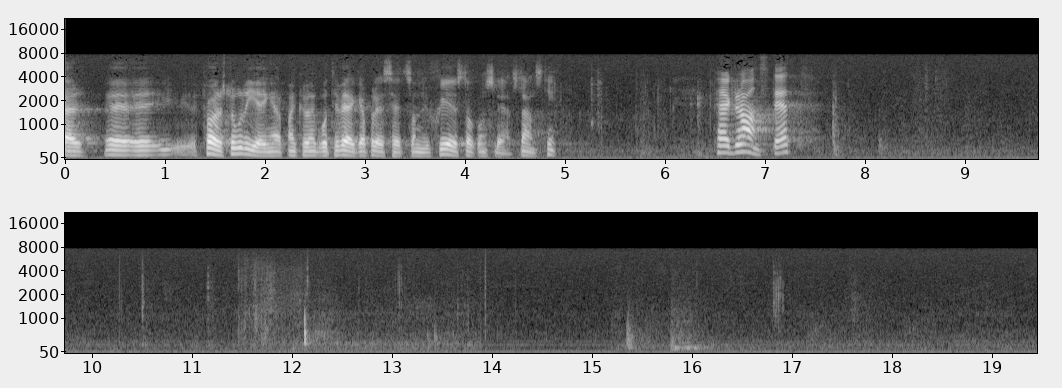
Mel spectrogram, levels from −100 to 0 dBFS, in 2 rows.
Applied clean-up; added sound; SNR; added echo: none; none; none; none.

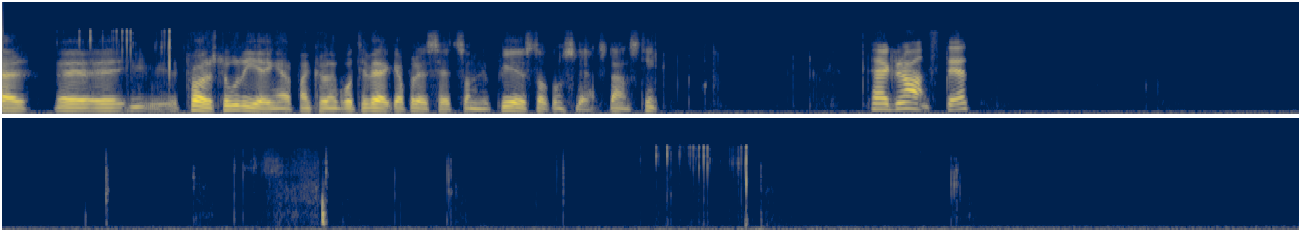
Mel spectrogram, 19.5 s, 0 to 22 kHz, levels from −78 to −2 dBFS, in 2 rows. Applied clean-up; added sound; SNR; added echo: neural diffusion model UNIVERSE++.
